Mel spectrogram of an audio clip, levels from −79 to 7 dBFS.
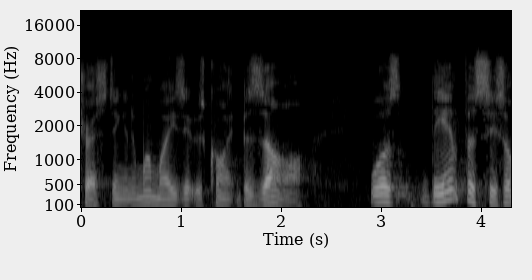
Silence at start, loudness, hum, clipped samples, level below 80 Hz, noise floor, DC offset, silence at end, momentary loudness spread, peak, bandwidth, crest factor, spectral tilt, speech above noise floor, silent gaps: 0 s; -38 LUFS; none; under 0.1%; -76 dBFS; -69 dBFS; under 0.1%; 0 s; 9 LU; -18 dBFS; 10 kHz; 20 dB; -4.5 dB/octave; 31 dB; none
